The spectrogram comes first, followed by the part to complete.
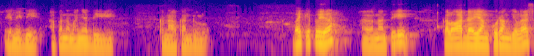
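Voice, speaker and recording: A male teacher patiently explaining exam rules to students, with many fillers and repetitions. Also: mid-range voice. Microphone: video call. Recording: tinny phone-like online call audio.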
